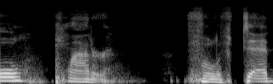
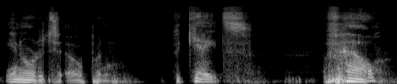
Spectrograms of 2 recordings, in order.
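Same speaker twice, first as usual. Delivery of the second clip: dropping low and soft for the gates of hell; ominous hush; 6 semitones lower, 6 dB quieter than usual. Acted. Lecturer closing on hell, low and hushed. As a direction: lower and softer, spooky.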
